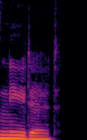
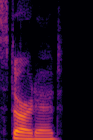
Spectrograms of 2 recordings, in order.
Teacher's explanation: When a base verb already ends in T or D, the extra vowel protects the pronunciation. Want becomes wanted with an ID ending.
